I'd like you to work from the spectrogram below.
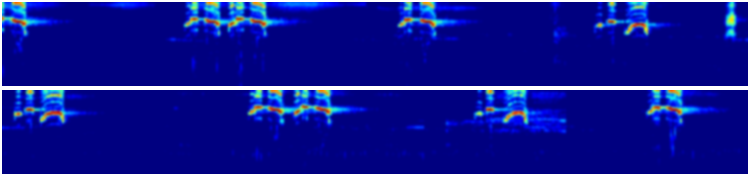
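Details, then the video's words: Chattering sooty-headed bulbul calling its companions: repeated short phrases of two to four bright chirps and slurred whistled notes, coming about every one to two seconds across the recording. "Suara Burung Kutilang Gacor Memanggil Temannya"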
